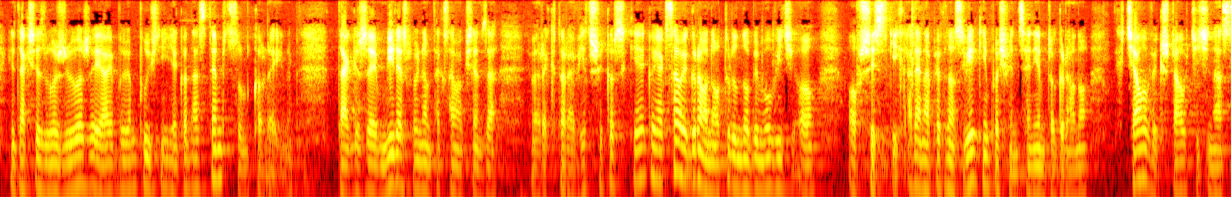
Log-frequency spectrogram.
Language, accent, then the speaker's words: Polish; Skoki, Greater Poland Voivodeship, Poland; born there; Urodziłem się w Skokach i to 27 stycznia 1924 roku.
